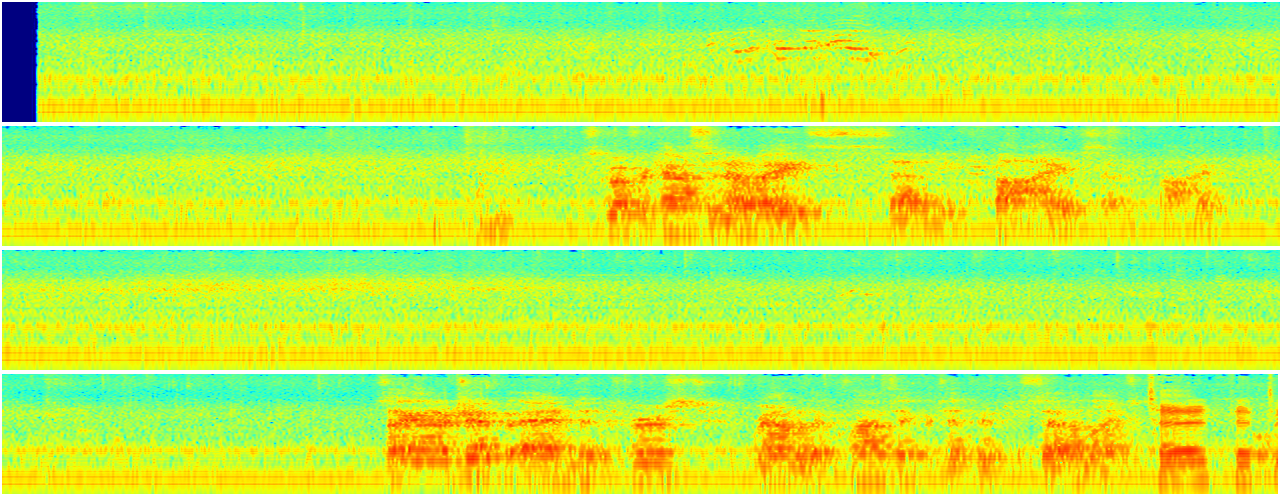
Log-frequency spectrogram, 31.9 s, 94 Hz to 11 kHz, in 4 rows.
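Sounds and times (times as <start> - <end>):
steady low hum: 30.3 - 31.9.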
